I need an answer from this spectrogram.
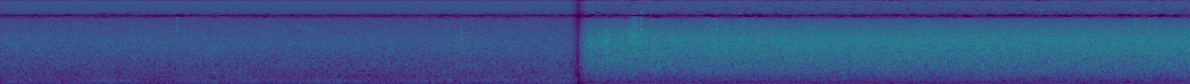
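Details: Steady broadband hiss like wind or rustling outdoors, broken by a sharp click near the midpoint, after which the noise grows louder and brighter; no animal calls stand out.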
